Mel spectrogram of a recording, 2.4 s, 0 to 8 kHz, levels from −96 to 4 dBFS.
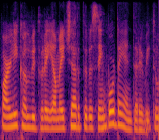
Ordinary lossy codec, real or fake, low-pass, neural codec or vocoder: none; fake; none; codec, 16 kHz, 0.5 kbps, X-Codec, HuBERT features, trained on LibriSpeech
